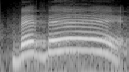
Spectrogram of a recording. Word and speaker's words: bebê: Veja só, na última sílaba de bebê tem um acento. Vamos chamar bebê. A última sílaba aí é mais forte e está acentuada, certo?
